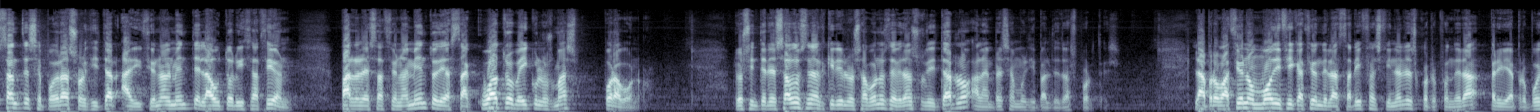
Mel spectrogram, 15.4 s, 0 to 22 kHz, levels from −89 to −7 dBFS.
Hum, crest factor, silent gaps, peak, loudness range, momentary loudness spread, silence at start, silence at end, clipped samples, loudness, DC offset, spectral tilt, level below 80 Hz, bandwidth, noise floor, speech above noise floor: none; 14 dB; none; -4 dBFS; 3 LU; 12 LU; 0 s; 0 s; under 0.1%; -18 LUFS; under 0.1%; -3.5 dB/octave; -54 dBFS; 16 kHz; -51 dBFS; 32 dB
